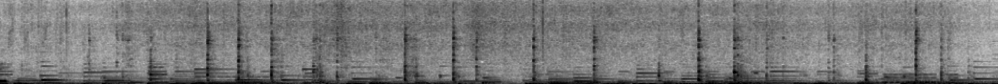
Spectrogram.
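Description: Chopped onions and garlic sizzling in hot oil in a stainless steel pot, stirred with a metal spoon that clinks and scrapes against the pot, over background music with a low bass line.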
